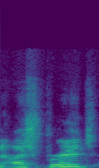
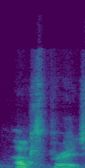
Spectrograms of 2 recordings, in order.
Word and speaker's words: Uxbridge: Ushbridge, is that how you say it? It's close enough, I think. Cool. Uxbridge, okay. In fact, that's what I heard you say. So Yeah. I think I used a little SH sound instead of an X,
